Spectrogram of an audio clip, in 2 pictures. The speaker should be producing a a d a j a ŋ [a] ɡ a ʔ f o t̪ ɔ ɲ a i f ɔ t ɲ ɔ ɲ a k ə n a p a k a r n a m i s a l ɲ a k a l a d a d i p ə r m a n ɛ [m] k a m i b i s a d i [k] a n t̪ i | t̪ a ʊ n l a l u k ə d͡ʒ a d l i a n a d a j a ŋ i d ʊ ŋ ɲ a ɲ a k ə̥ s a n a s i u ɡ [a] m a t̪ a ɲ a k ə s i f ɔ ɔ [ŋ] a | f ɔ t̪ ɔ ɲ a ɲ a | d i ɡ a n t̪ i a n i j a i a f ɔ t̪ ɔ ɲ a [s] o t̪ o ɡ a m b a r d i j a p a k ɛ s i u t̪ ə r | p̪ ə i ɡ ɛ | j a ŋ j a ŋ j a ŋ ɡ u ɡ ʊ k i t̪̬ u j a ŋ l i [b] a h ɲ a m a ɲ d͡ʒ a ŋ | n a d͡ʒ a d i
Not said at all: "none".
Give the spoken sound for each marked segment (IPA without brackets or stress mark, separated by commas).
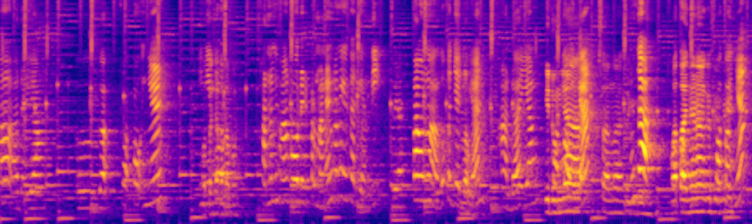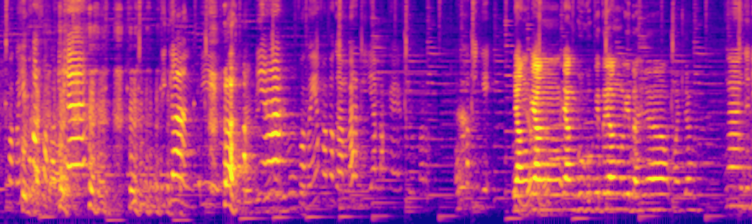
ə, n, ɡ, a, ɲ, f, d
